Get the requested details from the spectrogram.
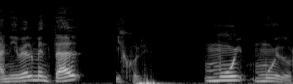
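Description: The pitch rises and falls across a very wide range against a quiet background. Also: man. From Mexico, Querétaro; Mexico. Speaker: reality show contestant; radio guest. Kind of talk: interview. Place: studio.

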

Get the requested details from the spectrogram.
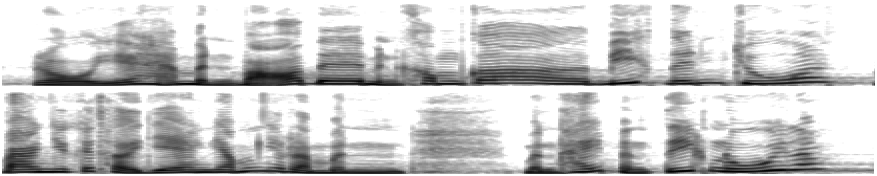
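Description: In a quiet background, a woman's high, dark, mellow voice moves through very wide pitch swings. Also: moderate pace. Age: 40s. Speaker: guest sharing faith story; guest. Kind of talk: testimony. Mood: emotional, regretful recollection. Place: studio. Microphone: handheld.

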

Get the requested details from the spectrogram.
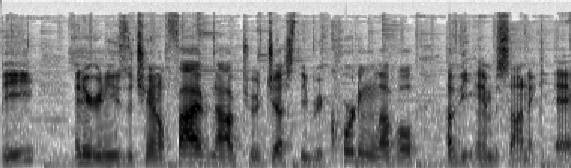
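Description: Over music in the background, a man talks at a very fast pace with ordinary pitch variation. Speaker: audio gear tutor. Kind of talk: tutorial.

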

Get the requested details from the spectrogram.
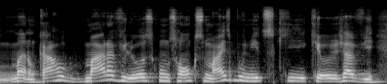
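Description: With a plain, everyday voice, a man of fairly high pitch talks at a moderate pace with ordinary pitch variation over a quiet background. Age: 20s. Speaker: automotive YouTuber. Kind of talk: casual chat. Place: home room.

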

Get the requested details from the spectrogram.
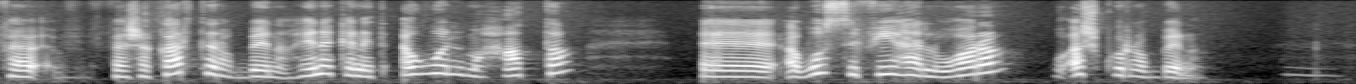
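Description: With lively intonation, a woman talks fairly slowly with long, frequent pauses, the sound dry with no echo and the background quiet. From Egypt. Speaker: company director and widow; talk show guest. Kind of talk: testimony. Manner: halting. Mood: reflective, personal story. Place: studio. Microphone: lapel.

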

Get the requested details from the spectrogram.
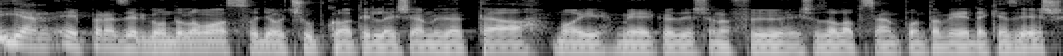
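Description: A man's very deep, low voice with hardly any pauses. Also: ordinary pitch variation, fairly quick pace. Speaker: football pundit. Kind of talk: studio analysis. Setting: studio. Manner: halting.

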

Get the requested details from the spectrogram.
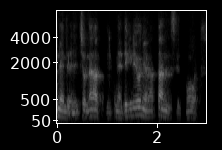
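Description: With a dark, mellow tone and medium pitch, a man speaks with lively intonation over a quiet background. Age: 60s. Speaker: visually impaired university library employee. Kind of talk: testimony. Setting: forum stage with audience.

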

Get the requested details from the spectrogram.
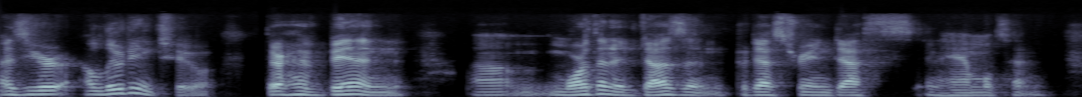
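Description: A man talks at a fairly quick pace, pitch varying in an ordinary way, with a quiet background. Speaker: council candidate. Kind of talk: interview answer. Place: home room. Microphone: earbuds.

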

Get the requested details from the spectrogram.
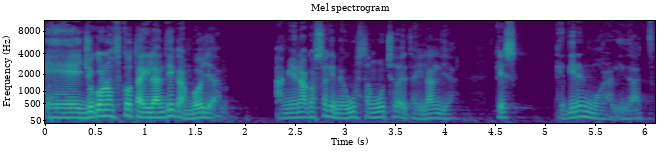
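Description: A fairly quick-paced man with ordinary pitch variation against a quiet background. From southern Spain, Almería; southern Spain. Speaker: expatriate interviewee; interviewee. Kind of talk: interview. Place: studio.

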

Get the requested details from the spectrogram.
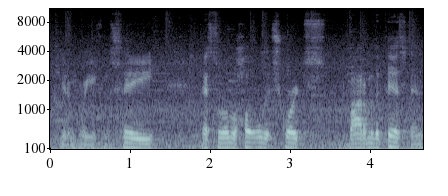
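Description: Male voice with ordinary pitch variation over music in the background. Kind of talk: tutorial. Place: workshop.

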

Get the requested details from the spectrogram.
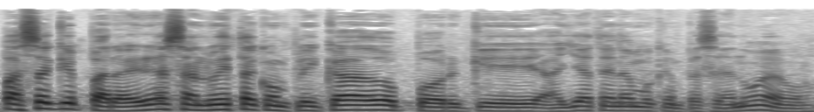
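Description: A man with a fairly high pitch and a dark, mellow tone speaks at a moderate pace with ordinary pitch variation, the sound dry with no echo and light background noise behind him. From eastern Mendoza, Argentina. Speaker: factory machine operator; laid-off factory worker. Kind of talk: street interview. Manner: halting. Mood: worried, somber. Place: street. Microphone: handheld.

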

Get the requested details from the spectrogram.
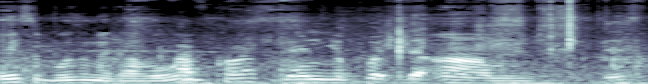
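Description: A man talks at a very fast pace. Loud background noise fills the recording. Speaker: vlogger. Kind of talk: casual vlog chat. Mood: amused, laughing. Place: street. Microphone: phone near.

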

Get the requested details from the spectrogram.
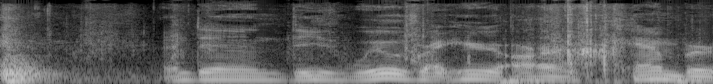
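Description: A man's fairly low, somewhat breathy voice, dry with no echo, over light background noise. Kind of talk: casual vlog chat. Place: open country. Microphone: phone near.

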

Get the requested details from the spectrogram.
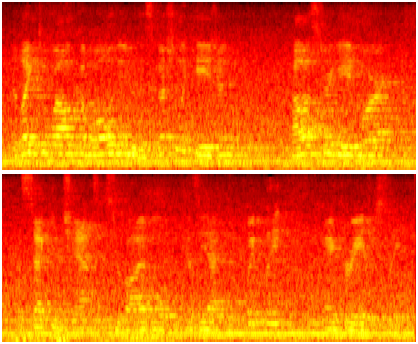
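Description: Through loud background noise and audible room echo, a man speaks at a fairly quick pace. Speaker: paramedic spokesperson. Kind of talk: prepared press statement. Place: hall. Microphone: podium.

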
